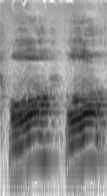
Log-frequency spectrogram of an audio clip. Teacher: غ لا تقول غو، غفورا، ولا تجعلها غفورا، غفورا، الغين يجري فيها الصوت لا يجري فيها النفس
